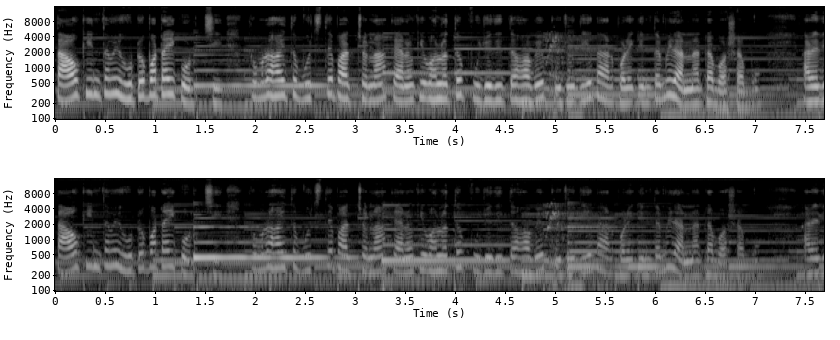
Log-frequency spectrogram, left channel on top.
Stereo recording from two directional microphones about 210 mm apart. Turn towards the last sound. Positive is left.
turn(degrees=30)  # may be behind; listen again after turning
